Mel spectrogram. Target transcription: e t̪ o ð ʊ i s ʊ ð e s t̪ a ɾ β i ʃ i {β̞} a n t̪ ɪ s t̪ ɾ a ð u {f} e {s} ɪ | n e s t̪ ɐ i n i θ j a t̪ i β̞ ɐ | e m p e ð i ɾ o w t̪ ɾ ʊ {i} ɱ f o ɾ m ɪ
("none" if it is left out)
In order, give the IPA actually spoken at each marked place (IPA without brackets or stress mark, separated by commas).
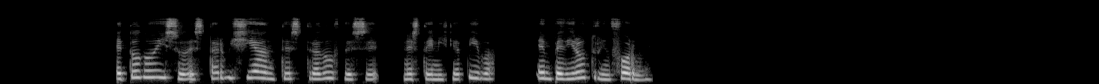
none, θ, s, i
